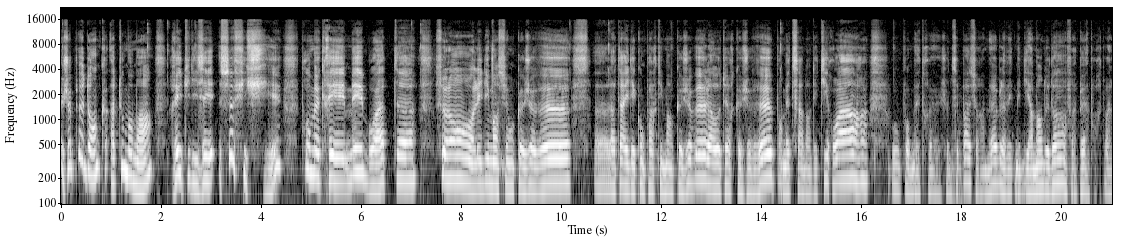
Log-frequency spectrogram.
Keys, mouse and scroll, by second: 2.1-2.8 right drag, 6.9 click, 8.2 KP_5, 8.6 Return, 10.1-11.1 drag, 12.1-14.5 drag, 16.6-21.0 drag.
